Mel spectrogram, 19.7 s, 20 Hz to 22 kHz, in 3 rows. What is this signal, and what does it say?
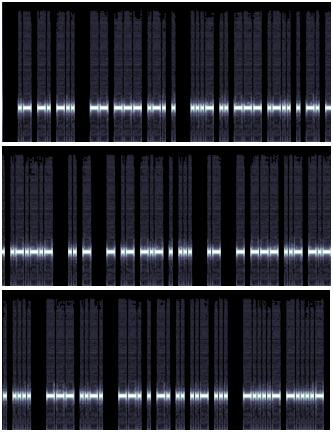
Morse code, heard as a keyed tone, about 25 wpm, 1000 Hz. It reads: AND MORE VIOLENT. IT TAKES A TOUCH OF GENIUS --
